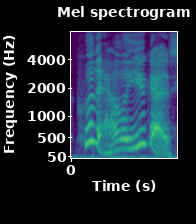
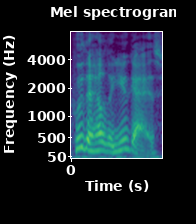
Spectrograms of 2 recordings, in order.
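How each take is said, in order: First: It sounds friendly and curious. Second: It sounds hostile and confrontational. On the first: The listener seems cool and worth meeting. "That is great" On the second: The listener is unwelcome and does not belong. "That's someone who's like, what are you doing here? You don't belong here"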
